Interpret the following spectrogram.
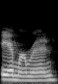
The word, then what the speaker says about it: Ammerman: Ammerman. Ammerman.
